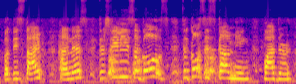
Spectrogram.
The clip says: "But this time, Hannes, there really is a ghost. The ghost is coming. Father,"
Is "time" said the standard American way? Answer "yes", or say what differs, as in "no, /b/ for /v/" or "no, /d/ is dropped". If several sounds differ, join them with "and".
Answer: yes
